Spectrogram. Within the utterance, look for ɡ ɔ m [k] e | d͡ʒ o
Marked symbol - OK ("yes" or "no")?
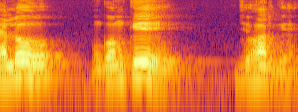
yes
